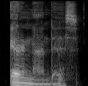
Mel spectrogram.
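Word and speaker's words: Hernández: I would venture to say Alma pronounces his name or her name Hernandez, which would be awesome because that's the way it's pronounced.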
